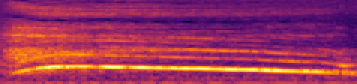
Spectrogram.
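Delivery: sharp high gasp of panic; mock gasp. Student hearing bad news from advisor, high gasp. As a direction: gasp as if the news just hit.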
